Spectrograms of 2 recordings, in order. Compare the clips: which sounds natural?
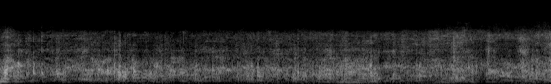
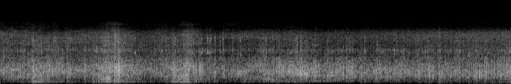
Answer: second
